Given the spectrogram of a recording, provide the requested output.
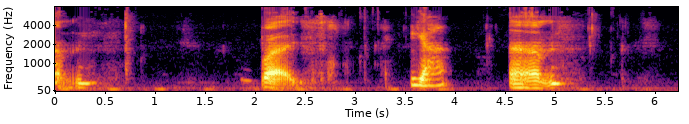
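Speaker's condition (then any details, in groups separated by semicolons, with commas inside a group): Cerebral palsy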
